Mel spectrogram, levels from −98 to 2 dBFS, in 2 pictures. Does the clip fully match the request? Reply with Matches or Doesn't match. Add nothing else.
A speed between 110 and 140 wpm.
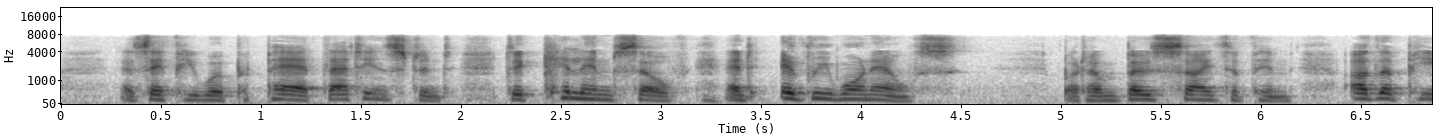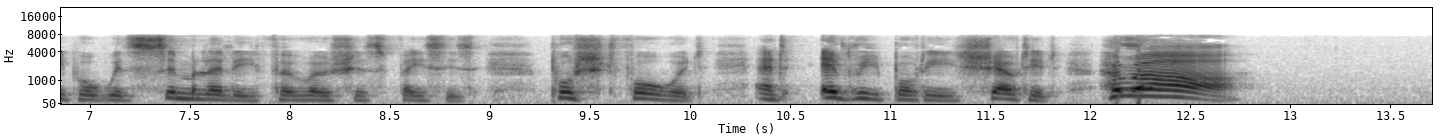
Matches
